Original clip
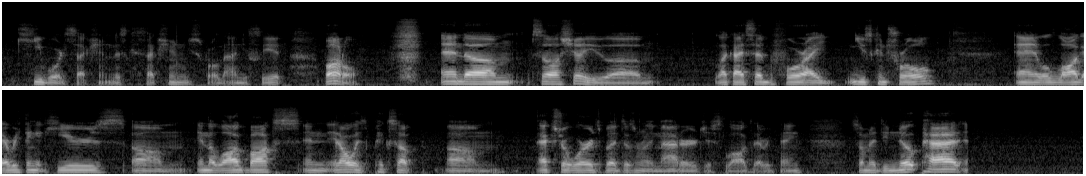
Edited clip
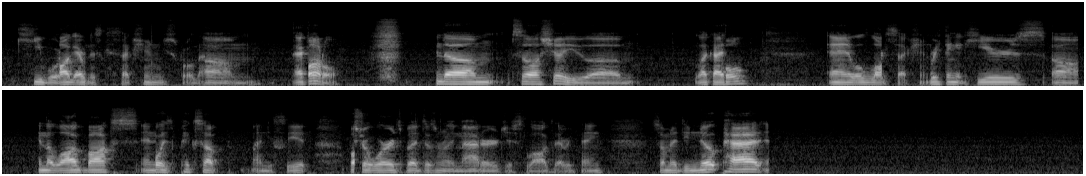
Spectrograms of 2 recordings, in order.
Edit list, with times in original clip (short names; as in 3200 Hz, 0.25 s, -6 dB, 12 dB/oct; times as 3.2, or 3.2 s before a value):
0.58–1.08 swap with 10.66–10.91
2.28–3.27 swap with 15.29–16.33
4.28 stutter in place 0.09 s, 3 plays
7.44–9.11 cut
12.38–12.81 room tone
13.98–14.3 cut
